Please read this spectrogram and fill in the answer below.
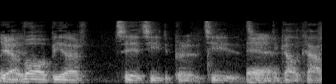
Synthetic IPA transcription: javɔbiːar | tʰiːtʰiːdpʰtʰiːtʰidiɡalˠəkʰa

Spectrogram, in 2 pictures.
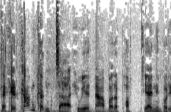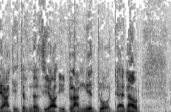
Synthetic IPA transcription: vɛxɪrkʰamkʰəntʰaɪwiədnabɔdəpʰɔtʰjɛnibɔdjadidɛvnəðjɔʔiblˠanɪrblˠoːdɛnawr

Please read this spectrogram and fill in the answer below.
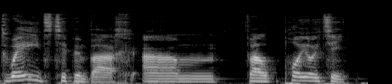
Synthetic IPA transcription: dwejdtʰɪpɪnbaːχəm | vɛlˠpʰɔjɔjtʰiː

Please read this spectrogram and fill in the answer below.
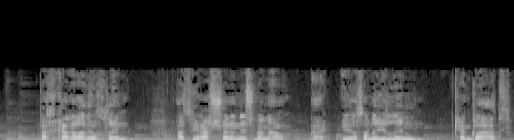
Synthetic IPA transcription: b̥aχkʰanɔlˠanɛwχlˠɨnatʰiːɾaʃɔnənɨsəvanal | a | iðɔθɔneɨlˠɨn | kʰɛmɡlˠaːd̥

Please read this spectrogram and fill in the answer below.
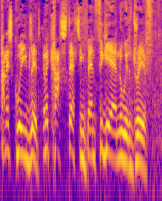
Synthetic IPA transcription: hanɛsɡ̥wejdˡlˠɪdənəkʰastɛtsinbɛnθɪɡiɛnuɪðdrɪv̥

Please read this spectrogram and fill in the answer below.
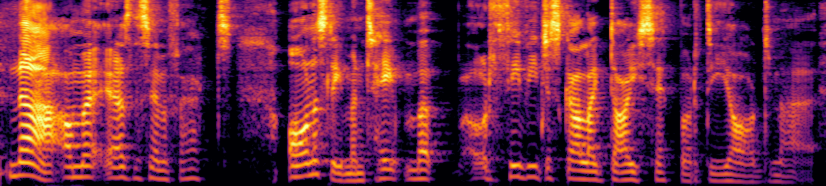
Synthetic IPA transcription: naɔ̰nmaʔɛ̰ɾasðəseːməfɛk̚tʰɔnəstlimantʰejmmaɔrθiviːd͡ʒəstɡ̥alajk̚d̥ajsɪpɔrdiɔdma̰

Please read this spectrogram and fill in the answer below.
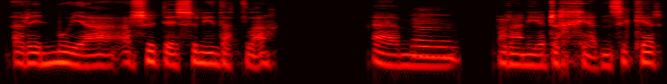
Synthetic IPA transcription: əɾɨnmʊɨaar̥rʊdɪsʊnindadlˠa | əːm | ɔɾaniədrəχjadənsɪkʰɪr

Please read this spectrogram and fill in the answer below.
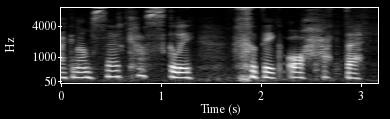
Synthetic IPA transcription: aɡənamsɛrkʰasklˠɨχədɪɡɔhadɛ

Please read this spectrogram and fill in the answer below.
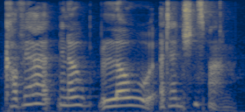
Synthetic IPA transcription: kʰɔviəjənoʊloʊə̰tʰɛ̃nʃə̃n̩spã̰n

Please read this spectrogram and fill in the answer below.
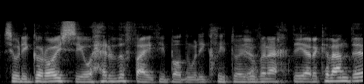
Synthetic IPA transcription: sɪwɛdiɡəɾɔɨssiɔhɛrðəfajθiboːdnuwɛdikʰlˠɪdʊɨuvənaχd̥iaɾəkʰəvandɨ

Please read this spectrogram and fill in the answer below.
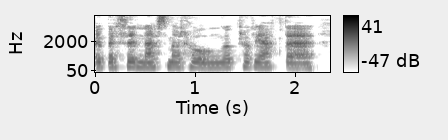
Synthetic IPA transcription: əbɛrθənasmarɦʊŋɔpʰrɔvjad̥ɛ

